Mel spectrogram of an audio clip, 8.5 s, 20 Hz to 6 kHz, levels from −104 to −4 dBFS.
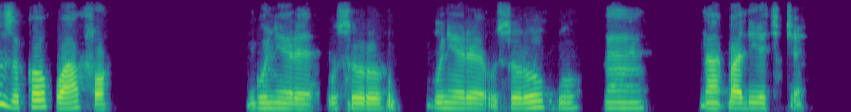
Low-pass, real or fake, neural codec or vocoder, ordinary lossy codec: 5.4 kHz; fake; codec, 16 kHz, 4 kbps, FunCodec, trained on LibriTTS, 50 frames a second; none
